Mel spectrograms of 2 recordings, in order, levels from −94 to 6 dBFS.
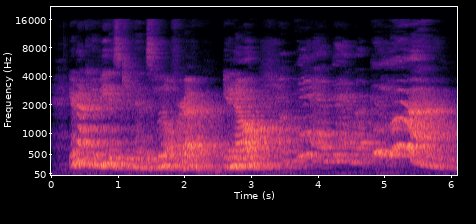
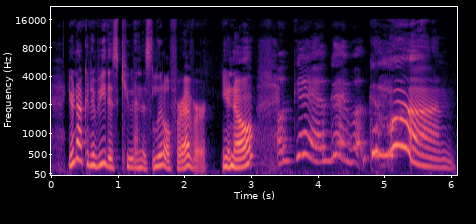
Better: second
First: off-mic speech; far // room echo; strong; dies away in 1.4 s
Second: none

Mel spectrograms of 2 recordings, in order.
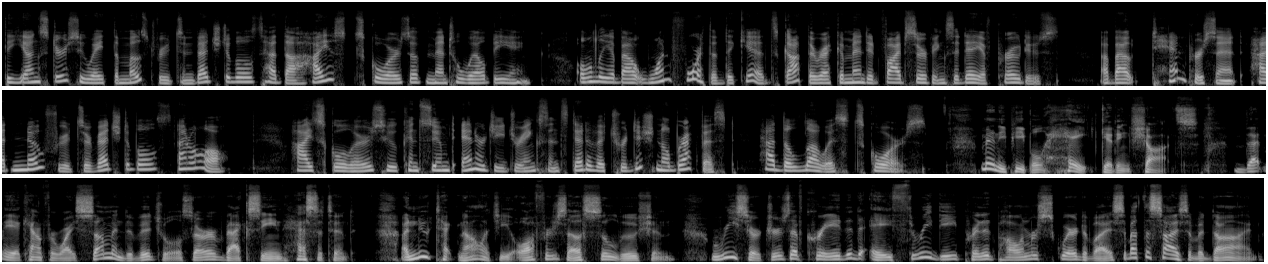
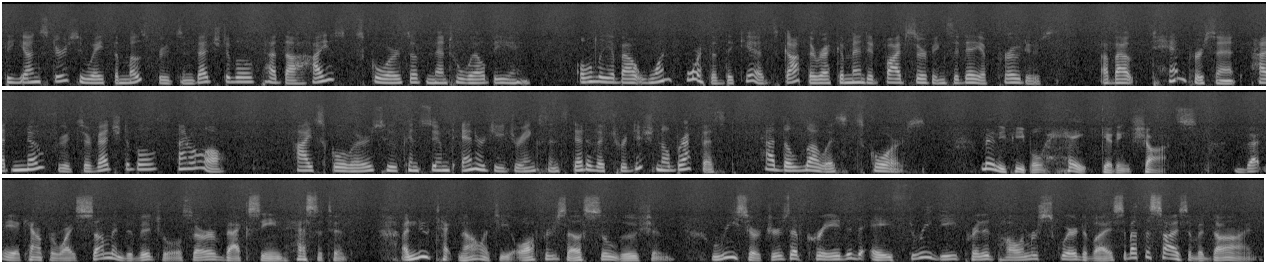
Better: first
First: none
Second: hiss; loud; throughout; 4 dB below the speech

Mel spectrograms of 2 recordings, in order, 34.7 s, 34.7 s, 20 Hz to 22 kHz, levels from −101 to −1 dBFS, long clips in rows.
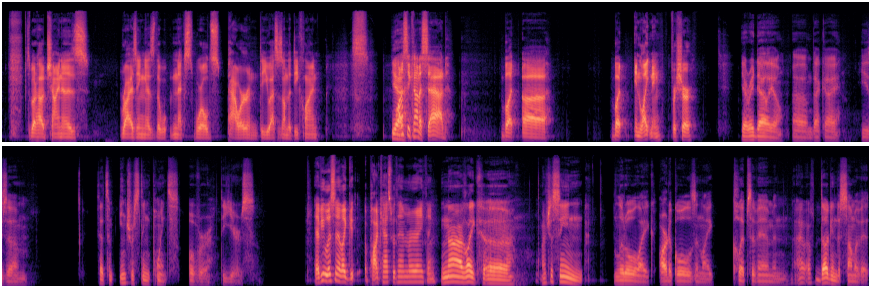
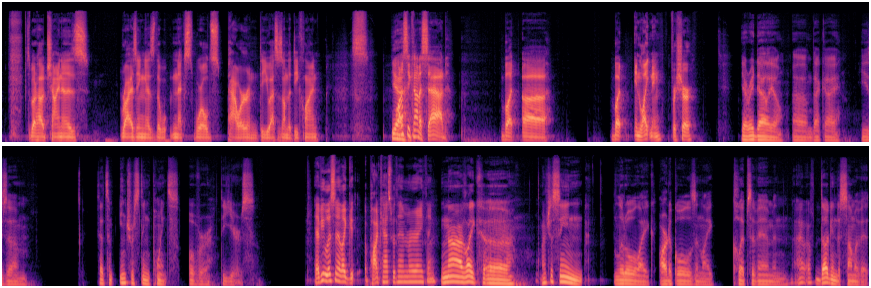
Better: second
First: thin; somewhat; fading below 350 Hz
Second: none

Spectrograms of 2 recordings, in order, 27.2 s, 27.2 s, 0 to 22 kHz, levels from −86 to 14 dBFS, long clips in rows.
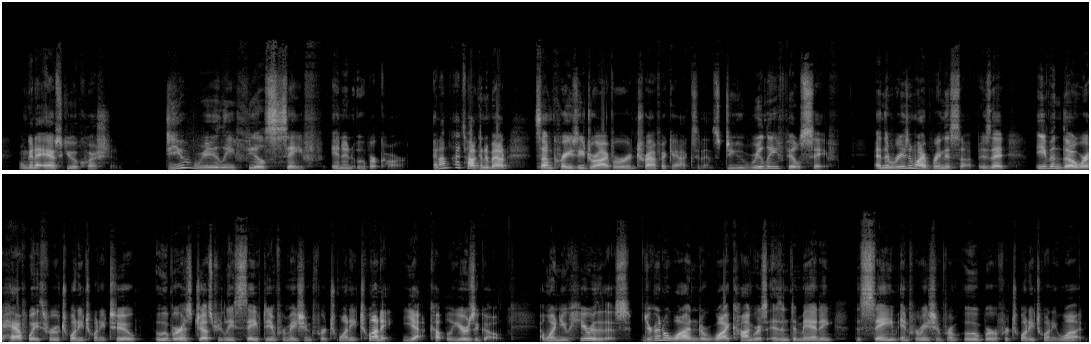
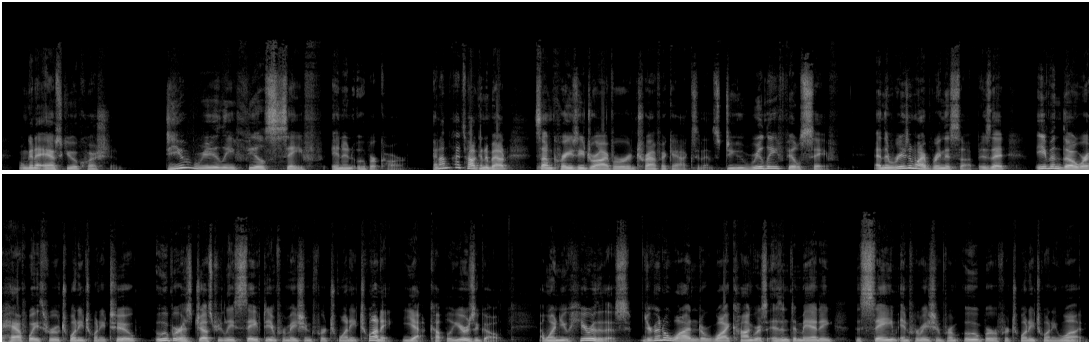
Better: second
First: thin; very; fading below 650 Hz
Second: none

